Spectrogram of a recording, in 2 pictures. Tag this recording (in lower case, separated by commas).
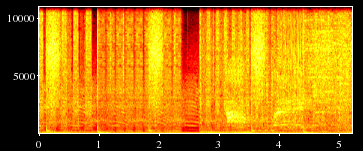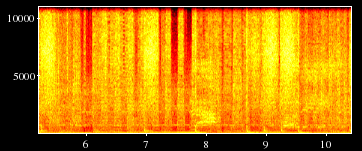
music, dubstep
